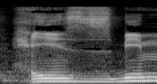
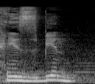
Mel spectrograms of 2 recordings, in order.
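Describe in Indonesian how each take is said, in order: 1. Kata ini berakhir dengan bunyi m. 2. Kata ini berakhir dengan bunyi n. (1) "Tapi dirubah menjadi hizbim" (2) "nggak ada lagi yang bacanya hizbin, tidak ada"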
